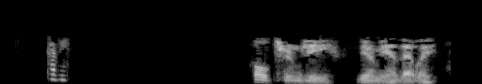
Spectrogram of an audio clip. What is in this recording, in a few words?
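Police Dispatch, Scanner audio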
